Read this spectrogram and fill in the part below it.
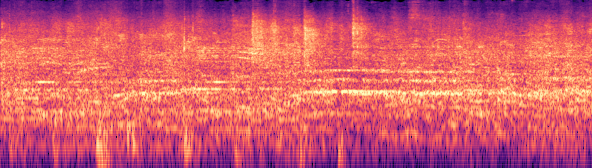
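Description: Hockey sticks clack against the ice and each other.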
